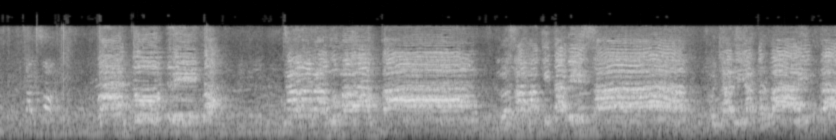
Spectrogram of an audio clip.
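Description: A troop of girls chanting a yell in unison, half sung, in several phrases, the longest notes held for two or three seconds.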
